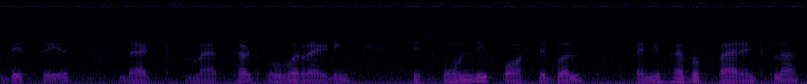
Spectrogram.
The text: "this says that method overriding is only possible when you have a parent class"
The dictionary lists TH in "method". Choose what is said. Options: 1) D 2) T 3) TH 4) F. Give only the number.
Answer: 2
